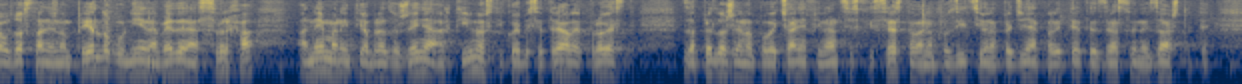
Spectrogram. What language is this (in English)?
Croatian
